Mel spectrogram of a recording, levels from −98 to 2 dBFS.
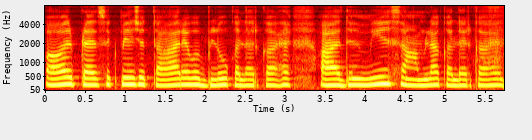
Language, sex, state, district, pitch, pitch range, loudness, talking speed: Hindi, female, Chhattisgarh, Kabirdham, 215 Hz, 205-230 Hz, -14 LUFS, 155 wpm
